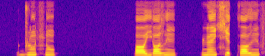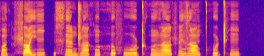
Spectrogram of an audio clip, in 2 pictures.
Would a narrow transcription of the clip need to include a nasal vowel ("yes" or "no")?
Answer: yes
